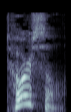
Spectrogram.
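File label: "torsel", English, British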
